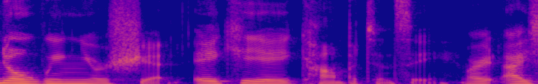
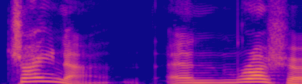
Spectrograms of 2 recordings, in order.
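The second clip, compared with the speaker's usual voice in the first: mocking dim reply; 5 semitones higher, 6 dB louder, slower than usual. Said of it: "they're just like".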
